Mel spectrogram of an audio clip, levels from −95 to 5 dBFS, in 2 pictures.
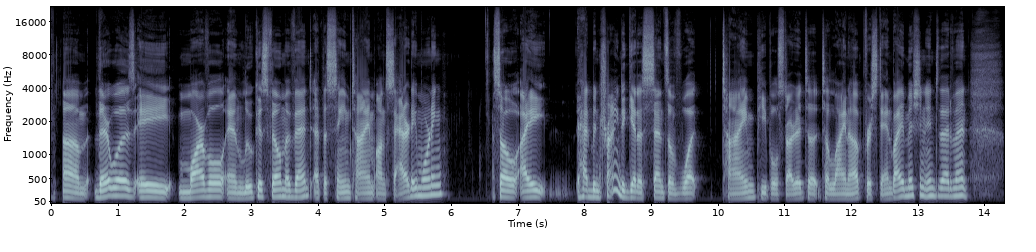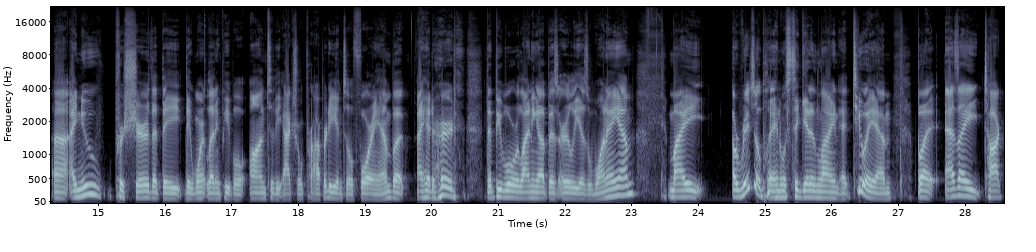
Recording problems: none

